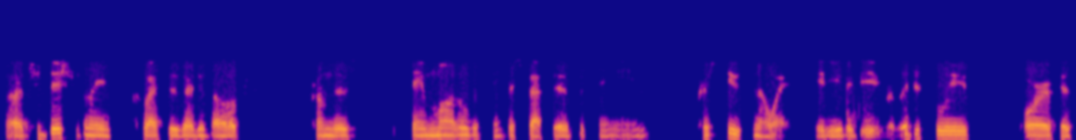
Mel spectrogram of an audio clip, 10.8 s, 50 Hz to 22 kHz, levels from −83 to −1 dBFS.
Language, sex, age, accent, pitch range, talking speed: English, male, 30-49, American, 90-110 Hz, 145 wpm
